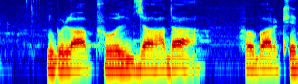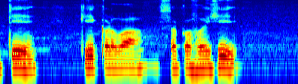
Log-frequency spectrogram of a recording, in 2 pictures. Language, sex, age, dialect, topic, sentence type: Magahi, male, 25-30, Northeastern/Surjapuri, agriculture, question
